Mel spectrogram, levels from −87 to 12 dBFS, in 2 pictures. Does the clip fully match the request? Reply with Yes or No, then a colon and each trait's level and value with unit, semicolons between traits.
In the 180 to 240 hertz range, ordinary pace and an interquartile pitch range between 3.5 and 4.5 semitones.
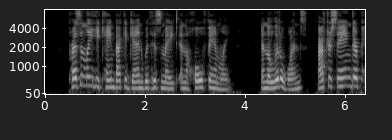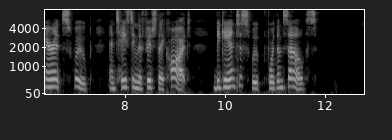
No: very high, 250 Hz; average, 150 wpm; average, 4.0 semitones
